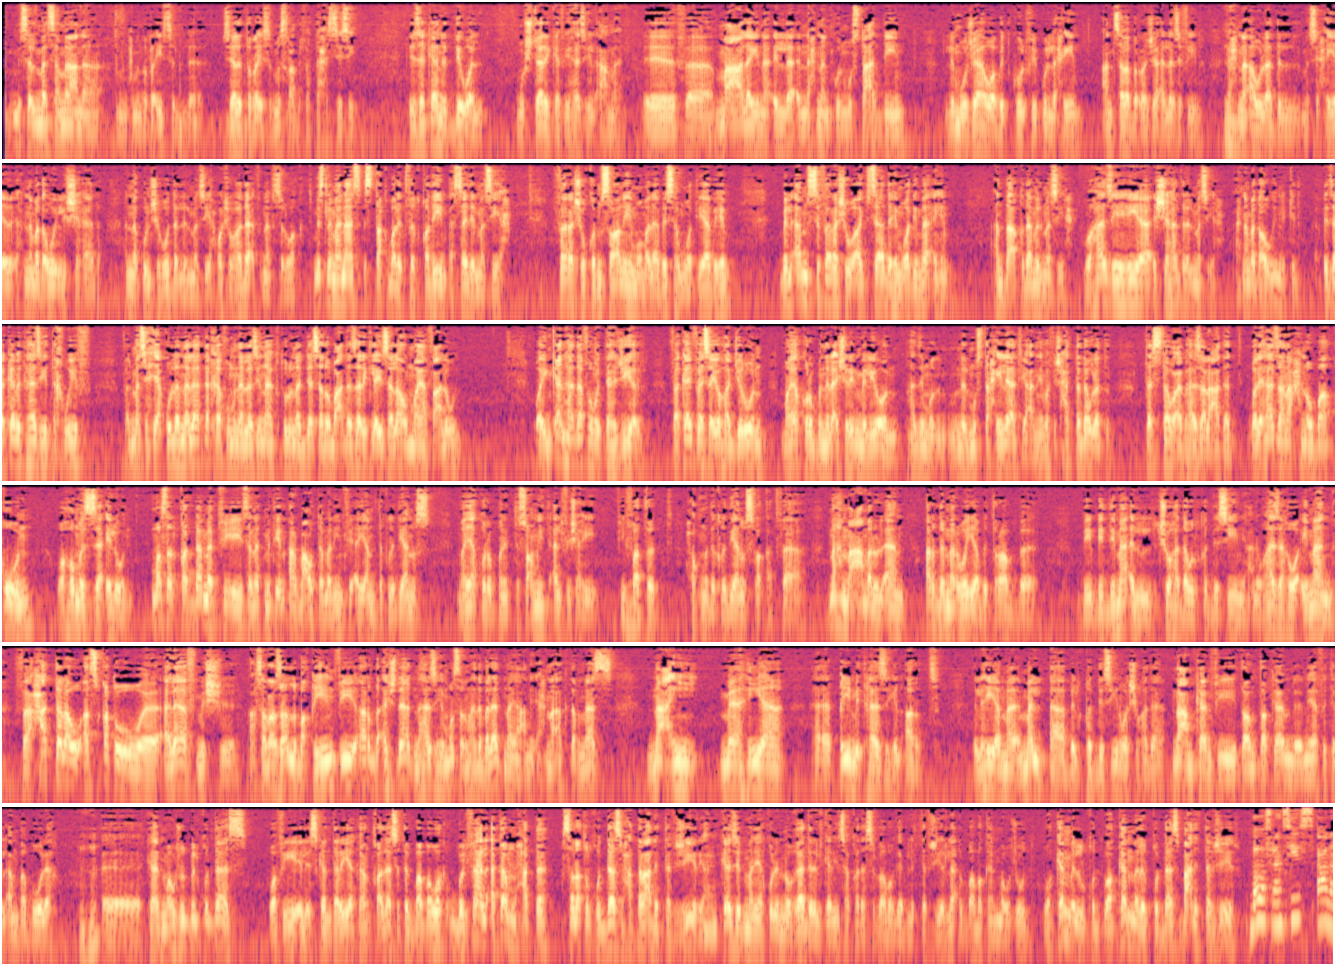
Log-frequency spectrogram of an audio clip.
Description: مقتطف من حديث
